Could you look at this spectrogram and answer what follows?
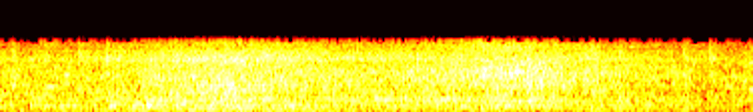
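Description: The Delhi Dehradun Mussoorie Express pulls away as a steady, loud broadband rumble of rolling train noise, continuous throughout with no distinct horn or pauses.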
